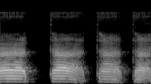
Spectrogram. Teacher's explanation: ta ada aliran nafasnya ya walaupun sedikit ya ada aliran udaranya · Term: alhams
